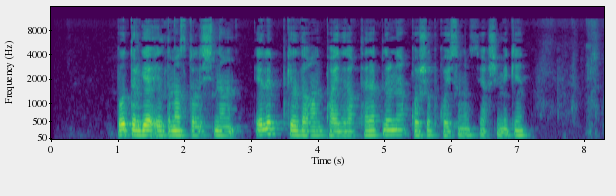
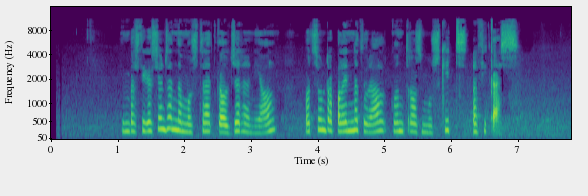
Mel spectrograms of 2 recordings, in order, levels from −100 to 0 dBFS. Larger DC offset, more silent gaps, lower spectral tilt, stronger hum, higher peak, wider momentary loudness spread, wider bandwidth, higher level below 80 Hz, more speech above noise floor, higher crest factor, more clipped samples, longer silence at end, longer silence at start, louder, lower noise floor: neither; neither; first, -6 dB/octave vs -4 dB/octave; neither; second, -6 dBFS vs -2 dBFS; about the same, 12 LU vs 10 LU; about the same, 11.5 kHz vs 11.5 kHz; about the same, -64 dBFS vs -68 dBFS; first, 50 dB vs 34 dB; about the same, 20 dB vs 20 dB; neither; second, 0.15 s vs 0.35 s; about the same, 1 s vs 1.05 s; second, -25 LUFS vs -22 LUFS; first, -74 dBFS vs -56 dBFS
